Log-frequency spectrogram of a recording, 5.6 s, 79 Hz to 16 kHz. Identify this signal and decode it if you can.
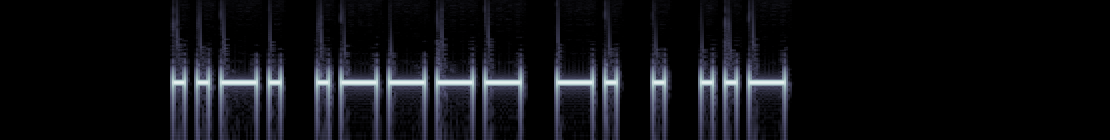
Morse code, heard as a keyed tone, about 20 wpm, 700 Hz. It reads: F1NEU
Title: DXCC-100 Call Signs - 5 Characters - Repeated 2x - 20wpm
